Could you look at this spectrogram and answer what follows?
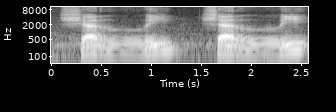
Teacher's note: Sembunyikan di sini dalam artian diringankan, ya. Ringankan sifat takrir saat ro dalam keadaan bertasydid. Ya, syarri bukan syarri.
